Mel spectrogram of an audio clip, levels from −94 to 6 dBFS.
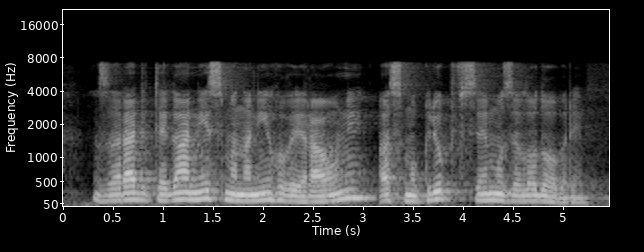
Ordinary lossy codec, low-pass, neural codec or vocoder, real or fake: none; 7.2 kHz; none; real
